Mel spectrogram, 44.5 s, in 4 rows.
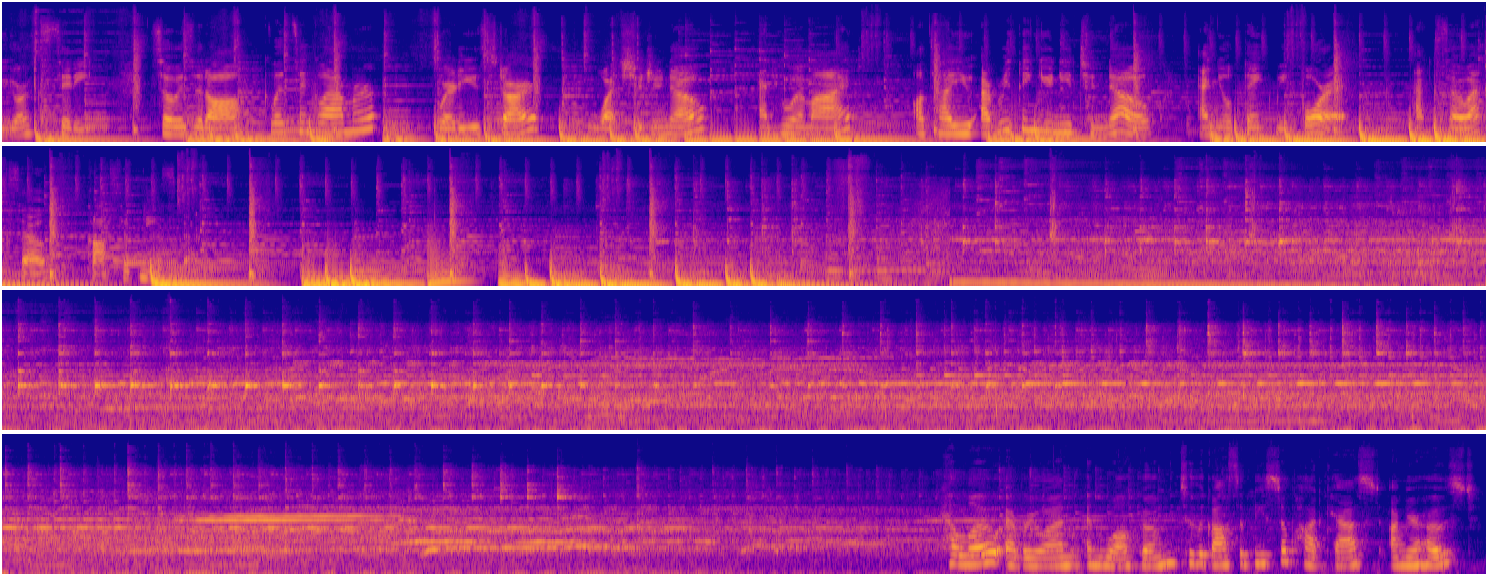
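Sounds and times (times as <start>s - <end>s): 
speech: 0.0s - 12.6s, 41.0s - 44.5s
crowds across New York City roaring and cheering for healthcare workers: 13.0s - 42.2s.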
